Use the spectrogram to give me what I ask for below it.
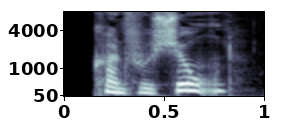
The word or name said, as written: konfusion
